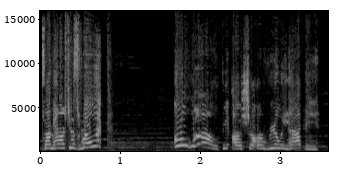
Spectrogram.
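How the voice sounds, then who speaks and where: A woman voicing a tiny, excitable, childlike fairy companion in a video game, with a squeaky voice and naive, exclamatory manner. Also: moderate pace, soft background music, heavily acted. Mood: amazed, curious. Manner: exclamatory, naive, refers to self in third person. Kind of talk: animated video game voice acting.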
